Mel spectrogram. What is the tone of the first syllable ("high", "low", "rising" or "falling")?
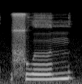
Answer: rising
